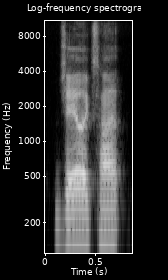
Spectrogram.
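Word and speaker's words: Jalyx Hunt: Jalix Hunt.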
